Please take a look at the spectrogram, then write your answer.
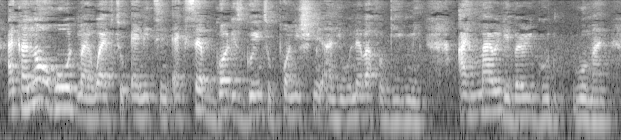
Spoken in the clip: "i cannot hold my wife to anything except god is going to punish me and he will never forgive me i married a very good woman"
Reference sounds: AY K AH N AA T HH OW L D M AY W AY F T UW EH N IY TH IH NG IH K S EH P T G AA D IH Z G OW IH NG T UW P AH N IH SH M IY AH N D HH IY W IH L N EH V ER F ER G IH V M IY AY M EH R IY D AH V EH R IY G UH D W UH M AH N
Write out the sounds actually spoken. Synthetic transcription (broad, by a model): AY K AH N AA T HH OW L D M AY W AY F T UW EH N IY TH IH NG IH K S EH P T G AA D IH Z G OW IH NG T UW P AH N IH SH M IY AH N HH IY W IH L N EH V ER F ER G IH V M IY AY M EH R IY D AH V EH R IY G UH D W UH M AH N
